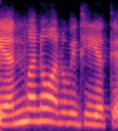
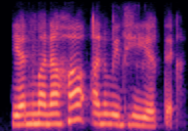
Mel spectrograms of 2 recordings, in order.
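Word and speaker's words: यन्मनः: ವಾಯು್ನಾವಂ ಇವಾಂಭಸಿ ಹರೇ ಮತ್ತೆ ಅಲ್ಲಿ ಯನ್ಮನೋ ಅನುವಿಧಿಯತೆ ಅನ್ನೋಂಗಿಲ್ಲ ಯನ್ಮನಹ ಅನುವಿಧೀಯತೆ ಓಕೆ ಯನ್ಮನಹ ಅನುವಿಧೀಯತೆ ಯನ್ಮನಹ ಮತ್ತೆ ನಹ ಅದು ಇದು ಬರೋದಿಲ್ಲ ಹ ಉಚ್ಚಾರಣೆ ದೀರ್ಘವಾಗಿ ಬರೋದಿಲ್ಲ ಯನ್ಮನ ಅನುವಿಧಿಯತೆ ಸೋ ನೀವು ಯನ್ಮನೋ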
